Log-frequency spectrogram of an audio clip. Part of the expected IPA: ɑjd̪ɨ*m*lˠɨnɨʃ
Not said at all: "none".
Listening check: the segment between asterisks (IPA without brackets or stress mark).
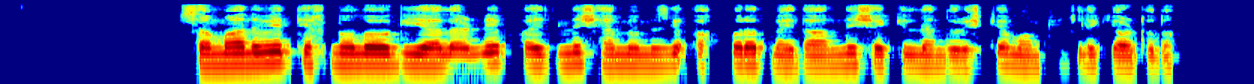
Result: none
